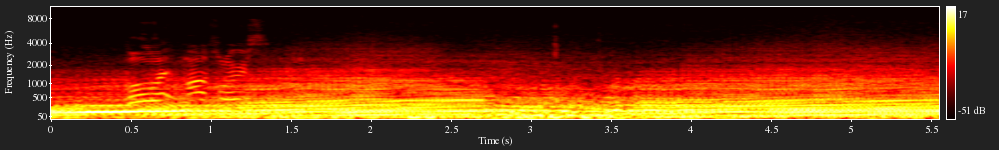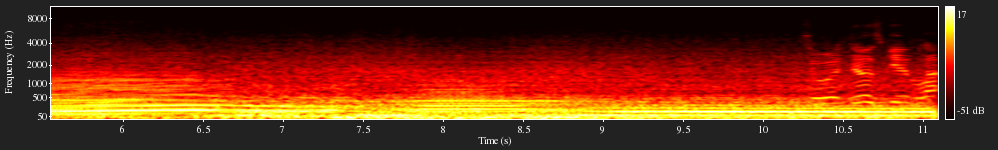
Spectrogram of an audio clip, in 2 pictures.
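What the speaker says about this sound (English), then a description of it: "And it's got some straight through mufflers. Dynomax bullet mufflers." A 1994 Ford Cobra with a 2.5-inch exhaust, H-pipe and Dynomax Bullet straight-through mufflers revs and accelerates, its engine tone rising and falling loudly and close throughout, with no gaps.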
